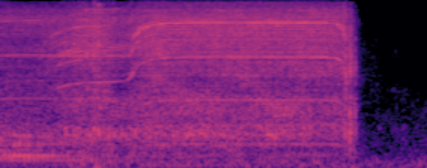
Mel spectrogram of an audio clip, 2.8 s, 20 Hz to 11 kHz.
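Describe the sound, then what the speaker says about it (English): A power drill bores a pilot hole into the frame of a 2012 Ford Focus for a trailer hitch, a loud, close, high whine that rises slightly in pitch, then stops abruptly near the end. "We're going to start out by drilling our pilot hole."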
